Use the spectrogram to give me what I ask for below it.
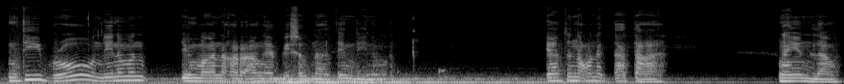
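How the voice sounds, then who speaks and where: A man's voice: fairly high pitch, moderate pace, long pauses, very noisy. A man co-hosting a podcast in casual chat, prompting his friend with follow-up questions. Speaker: podcast co-host.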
